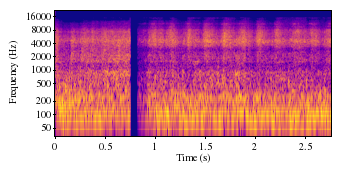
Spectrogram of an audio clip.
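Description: A passenger train runs at speed on a line under electrification work in India, a loud continuous rumble and rail roar with a brief dropout near the start, close and steady throughout.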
